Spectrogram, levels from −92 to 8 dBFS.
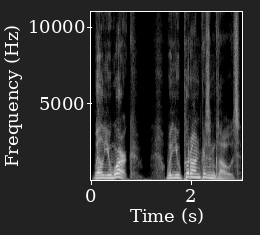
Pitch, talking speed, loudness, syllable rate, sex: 170 Hz, 160 wpm, -18 LUFS, 4.6 syllables/s, female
